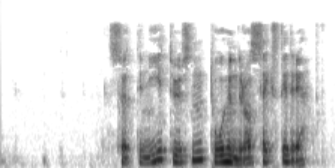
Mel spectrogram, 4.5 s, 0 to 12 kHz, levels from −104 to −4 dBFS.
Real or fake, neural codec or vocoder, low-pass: real; none; 7.2 kHz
